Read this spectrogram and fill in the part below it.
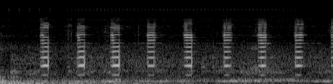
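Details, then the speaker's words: Metal detector test comparing Nokta/Makro Simplex+ and XP Orx on factory settings: clean, steady repeatable beep about three times a second on each sweep over a buried silver Morgan dollar, reading a solid 93 to 95 VDI. "Alright, it's hitting that nice and solid. That's a very repeatable signal that I would dig all day long."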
